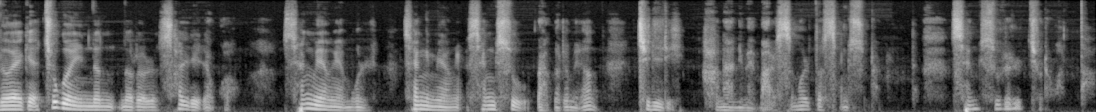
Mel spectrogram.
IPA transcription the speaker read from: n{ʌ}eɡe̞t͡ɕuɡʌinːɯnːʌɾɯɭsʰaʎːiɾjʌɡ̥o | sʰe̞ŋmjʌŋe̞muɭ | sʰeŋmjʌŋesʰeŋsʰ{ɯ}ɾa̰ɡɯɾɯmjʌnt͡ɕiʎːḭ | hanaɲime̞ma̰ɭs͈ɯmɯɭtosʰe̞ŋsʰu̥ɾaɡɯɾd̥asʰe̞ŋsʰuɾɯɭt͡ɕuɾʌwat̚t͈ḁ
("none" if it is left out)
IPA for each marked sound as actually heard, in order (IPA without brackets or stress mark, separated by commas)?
ʌ, u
